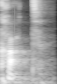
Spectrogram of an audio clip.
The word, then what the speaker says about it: cut: ahí te puedes confundir este verbo se pronuncia Cut que es cortar y gato se pronuncia Kent Sí hay una diferencia ahora seguimos con el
